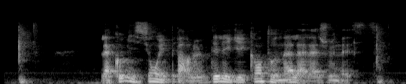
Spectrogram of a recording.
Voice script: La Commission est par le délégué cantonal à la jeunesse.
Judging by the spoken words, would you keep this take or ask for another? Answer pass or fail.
pass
